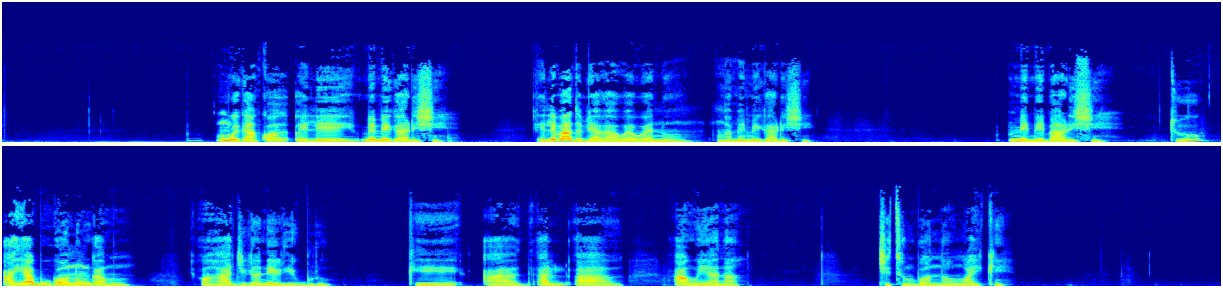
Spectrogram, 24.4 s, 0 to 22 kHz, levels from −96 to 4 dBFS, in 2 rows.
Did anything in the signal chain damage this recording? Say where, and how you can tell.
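Yes, at the codec decode stage: compressed frames skipped around 21.27 to 21.29 s, where the speech jumps ahead by roughly one 10 ms frame.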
